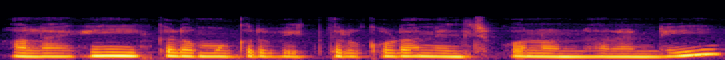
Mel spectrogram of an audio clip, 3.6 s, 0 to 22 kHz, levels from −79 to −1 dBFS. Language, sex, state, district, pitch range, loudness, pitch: Telugu, female, Andhra Pradesh, Annamaya, 175-200 Hz, -15 LUFS, 185 Hz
